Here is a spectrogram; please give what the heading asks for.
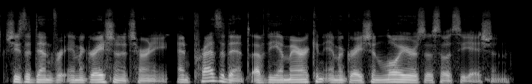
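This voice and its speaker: A man hosting a public radio program, reading scripted reports and interviewing guests in a measured way. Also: on the low side, expressive, dry recording, clean studio sound. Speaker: radio host. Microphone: studio microphone.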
